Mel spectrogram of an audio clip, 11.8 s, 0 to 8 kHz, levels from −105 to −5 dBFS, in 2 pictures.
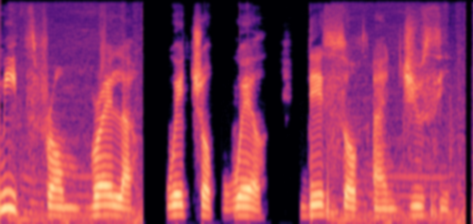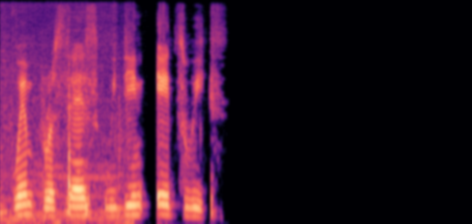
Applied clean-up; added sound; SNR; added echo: none; Engine / Mechanisms; 15 dB; none.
